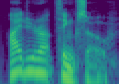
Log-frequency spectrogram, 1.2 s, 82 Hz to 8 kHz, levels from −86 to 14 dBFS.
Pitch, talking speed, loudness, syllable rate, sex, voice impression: 130 Hz, 250 wpm, -17 LUFS, 5.4 syllables/s, male, very masculine, very adult-like, slightly old, very thick, tensed, powerful, bright, slightly soft, muffled, slightly fluent, slightly raspy, cool, very intellectual, very sincere, very calm, very mature, friendly, reassuring, slightly unique, slightly elegant, wild, sweet, slightly lively, very kind, modest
